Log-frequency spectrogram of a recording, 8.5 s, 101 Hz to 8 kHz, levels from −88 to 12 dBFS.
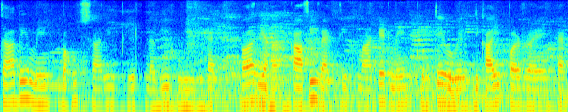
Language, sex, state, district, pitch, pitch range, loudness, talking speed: Hindi, male, Chhattisgarh, Raipur, 130 Hz, 125-145 Hz, -21 LUFS, 140 wpm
